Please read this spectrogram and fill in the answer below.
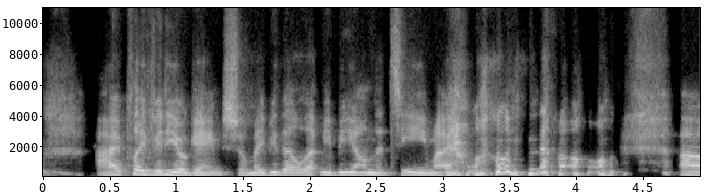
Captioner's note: laughs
